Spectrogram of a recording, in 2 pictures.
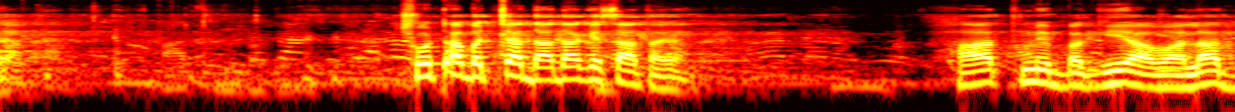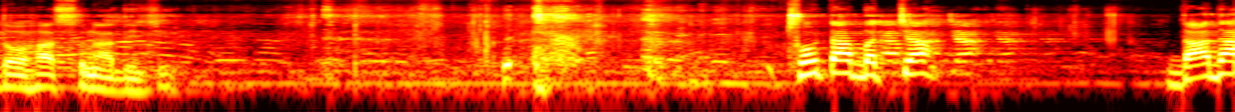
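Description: A man recites melodiously into a microphone, heard through a loudspeaker.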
